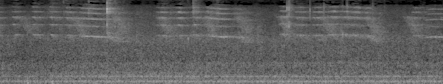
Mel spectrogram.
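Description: Small birds chirping in the background: a scattered series of short, high, falling chirps, over a steady low hum.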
